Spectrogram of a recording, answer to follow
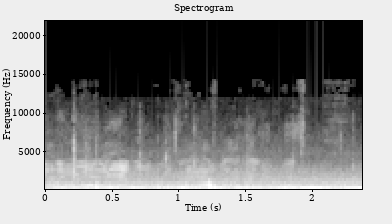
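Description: Pitch-side ambience of a football match: a steady low hum with players' faint shouts from the field.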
